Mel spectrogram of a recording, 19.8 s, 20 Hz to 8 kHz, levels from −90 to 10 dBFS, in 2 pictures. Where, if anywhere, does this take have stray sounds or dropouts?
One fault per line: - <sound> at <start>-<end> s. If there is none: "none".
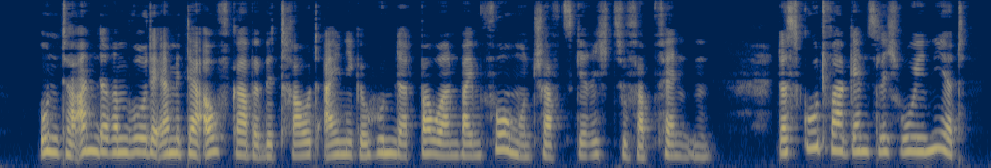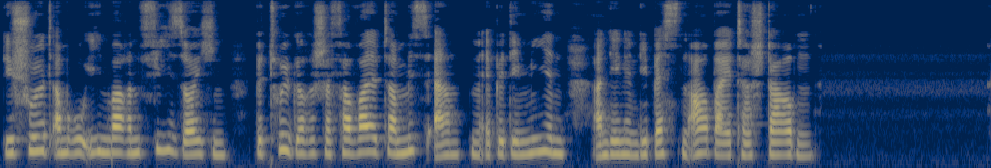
none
